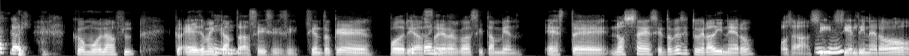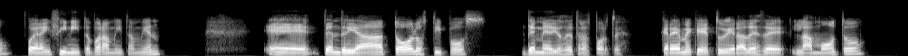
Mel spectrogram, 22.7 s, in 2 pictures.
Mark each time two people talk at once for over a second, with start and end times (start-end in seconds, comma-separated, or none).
none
